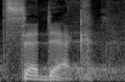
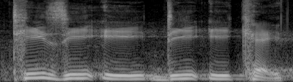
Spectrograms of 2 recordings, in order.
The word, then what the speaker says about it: tzedek: The old one is called tzedek, T-Z-E-D-E-K, tzedek.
